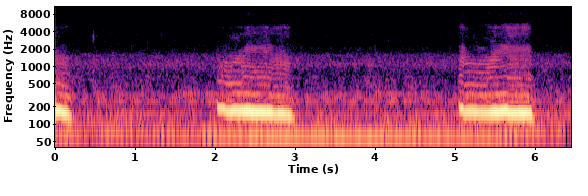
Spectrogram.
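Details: Sleeping domestic cat snoring indoors on 9 May 2026: rasping buzzy snores of about one second, each with a steady low pitch that sags slightly at the end, heard at two and five seconds in a quiet room.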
